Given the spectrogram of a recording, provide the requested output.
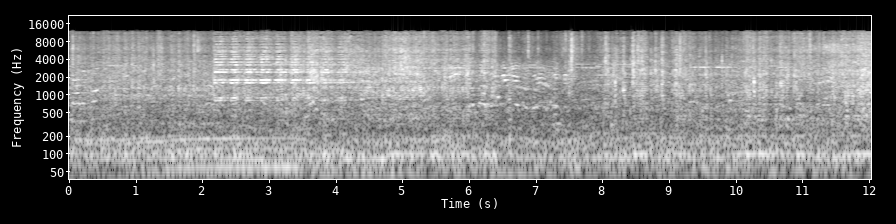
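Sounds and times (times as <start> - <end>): people's voices: 0.0 - 2.3, 2.9 - 12.0
low street rumble: 0.0 - 12.0.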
